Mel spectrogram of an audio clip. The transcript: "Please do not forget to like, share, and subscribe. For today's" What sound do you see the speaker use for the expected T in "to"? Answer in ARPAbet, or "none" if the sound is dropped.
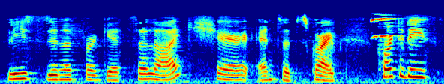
S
